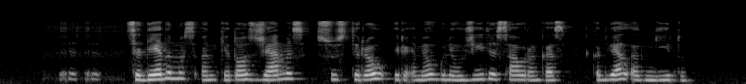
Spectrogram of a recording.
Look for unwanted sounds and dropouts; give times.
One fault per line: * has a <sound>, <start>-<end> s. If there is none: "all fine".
* has a laugh, 0.6-1.0 s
